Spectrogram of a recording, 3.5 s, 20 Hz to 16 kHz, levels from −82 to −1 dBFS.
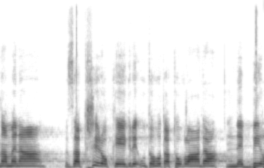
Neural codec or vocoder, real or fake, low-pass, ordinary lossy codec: none; real; 14.4 kHz; Opus, 24 kbps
